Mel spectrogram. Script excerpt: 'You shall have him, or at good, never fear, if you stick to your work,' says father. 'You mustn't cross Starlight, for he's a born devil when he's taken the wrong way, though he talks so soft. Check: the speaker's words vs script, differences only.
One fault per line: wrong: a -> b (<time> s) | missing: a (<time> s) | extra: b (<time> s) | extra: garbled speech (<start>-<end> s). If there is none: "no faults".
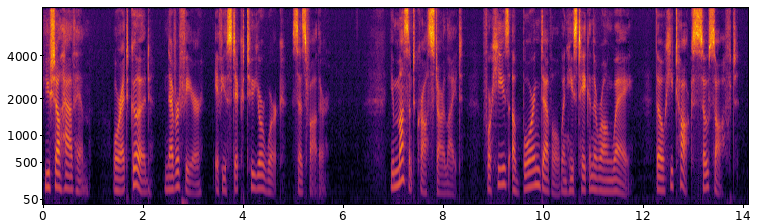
no faults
